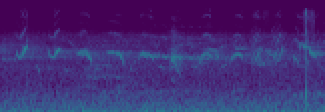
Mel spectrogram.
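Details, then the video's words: Steady series of curved high chirps, roughly three each second, from birds over a low humming background. "Sweet Birds 🐦Chirping Sounds"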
